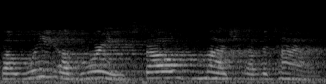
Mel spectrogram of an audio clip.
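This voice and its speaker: A woman speaks amid noticeable background noise. Room echo is audible too. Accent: Arkansas. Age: 80s+. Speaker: retired teacher and former state legislator. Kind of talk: political rally speech. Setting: addressing a live crowd. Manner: impassioned.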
